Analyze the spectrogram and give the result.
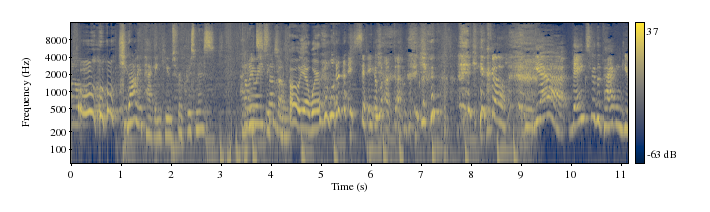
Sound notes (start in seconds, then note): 5.0 laughs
